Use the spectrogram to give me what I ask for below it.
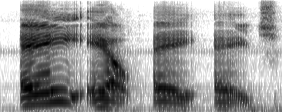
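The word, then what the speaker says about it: אלה: It is pronounced alah, Allah, meaning same as Allah, allah.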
